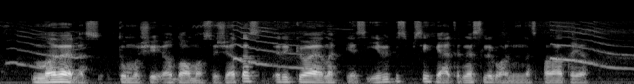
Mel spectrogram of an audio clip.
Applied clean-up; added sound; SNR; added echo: none; Dog; 18 dB; none.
